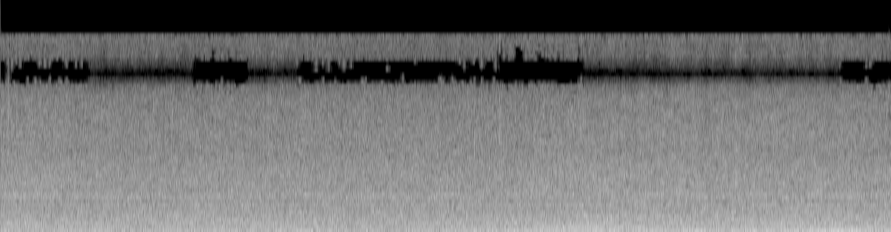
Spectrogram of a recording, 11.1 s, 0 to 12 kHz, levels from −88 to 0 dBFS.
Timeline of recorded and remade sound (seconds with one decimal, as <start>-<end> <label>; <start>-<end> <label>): 0.0-1.1 recorded; 1.1-2.4 remade; 2.4-3.1 recorded; 3.1-3.7 remade; 3.7-7.3 recorded; 7.3-10.5 remade; 10.5-11.1 recorded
